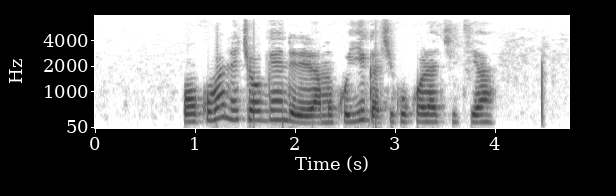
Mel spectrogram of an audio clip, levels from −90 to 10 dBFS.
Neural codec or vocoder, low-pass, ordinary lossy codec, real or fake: none; 7.2 kHz; AAC, 48 kbps; real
